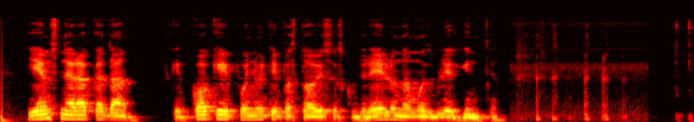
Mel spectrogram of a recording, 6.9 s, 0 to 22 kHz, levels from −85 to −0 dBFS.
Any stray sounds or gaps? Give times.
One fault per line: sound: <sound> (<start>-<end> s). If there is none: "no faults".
sound: laugh (5.1-6.3 s)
